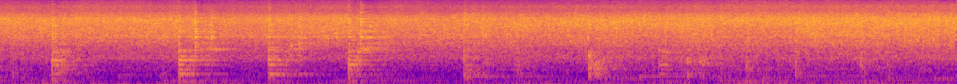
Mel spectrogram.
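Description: Onions and tomatoes sautéing in a pan for spicy potato bhaji, a loud, close sizzle broken by a regular series of spoon scrapes and knocks against the pan, without any talk.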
